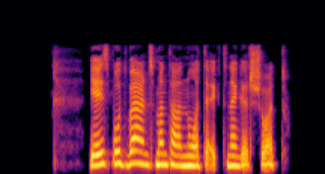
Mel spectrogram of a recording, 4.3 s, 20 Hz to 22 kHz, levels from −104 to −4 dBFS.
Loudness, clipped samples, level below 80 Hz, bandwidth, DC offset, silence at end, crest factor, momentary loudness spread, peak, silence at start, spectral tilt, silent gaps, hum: -14 LUFS; under 0.1%; -64 dBFS; 7.6 kHz; under 0.1%; 0.7 s; 14 dB; 6 LU; 0 dBFS; 1.2 s; -6 dB/octave; none; none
